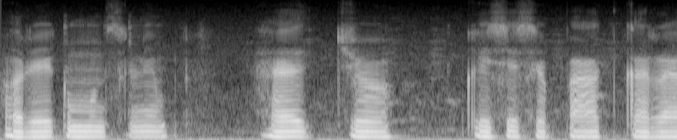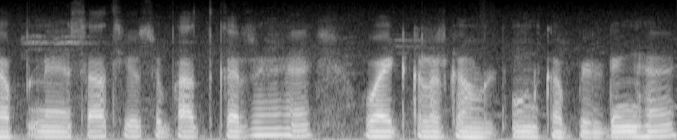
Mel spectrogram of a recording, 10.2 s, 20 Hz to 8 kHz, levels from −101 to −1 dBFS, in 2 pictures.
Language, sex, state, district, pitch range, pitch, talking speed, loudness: Hindi, male, Jharkhand, Palamu, 105-110 Hz, 110 Hz, 135 wpm, -17 LUFS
